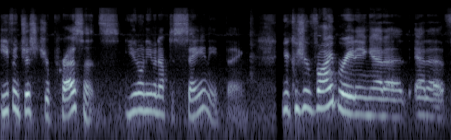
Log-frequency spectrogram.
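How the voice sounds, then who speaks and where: A woman speaks with ordinary pitch variation. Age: 60s. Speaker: filmmaker. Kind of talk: casual chat. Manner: halting.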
